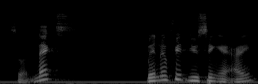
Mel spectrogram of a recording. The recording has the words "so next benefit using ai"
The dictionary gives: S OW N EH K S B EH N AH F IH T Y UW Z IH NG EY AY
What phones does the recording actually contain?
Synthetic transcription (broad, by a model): S OW N EH K S B EH N AH F IH T Y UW S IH NG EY AY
